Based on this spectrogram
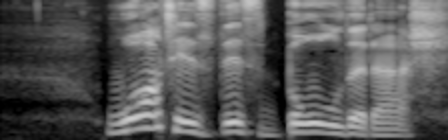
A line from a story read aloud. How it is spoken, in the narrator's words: roared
